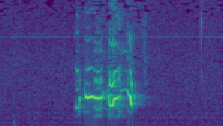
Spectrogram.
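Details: Pet bird that lapsed into chicken-like noises after trying to sing the Imperial March, giving a brief harsh squawk of two or three rough bursts in a quiet room.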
